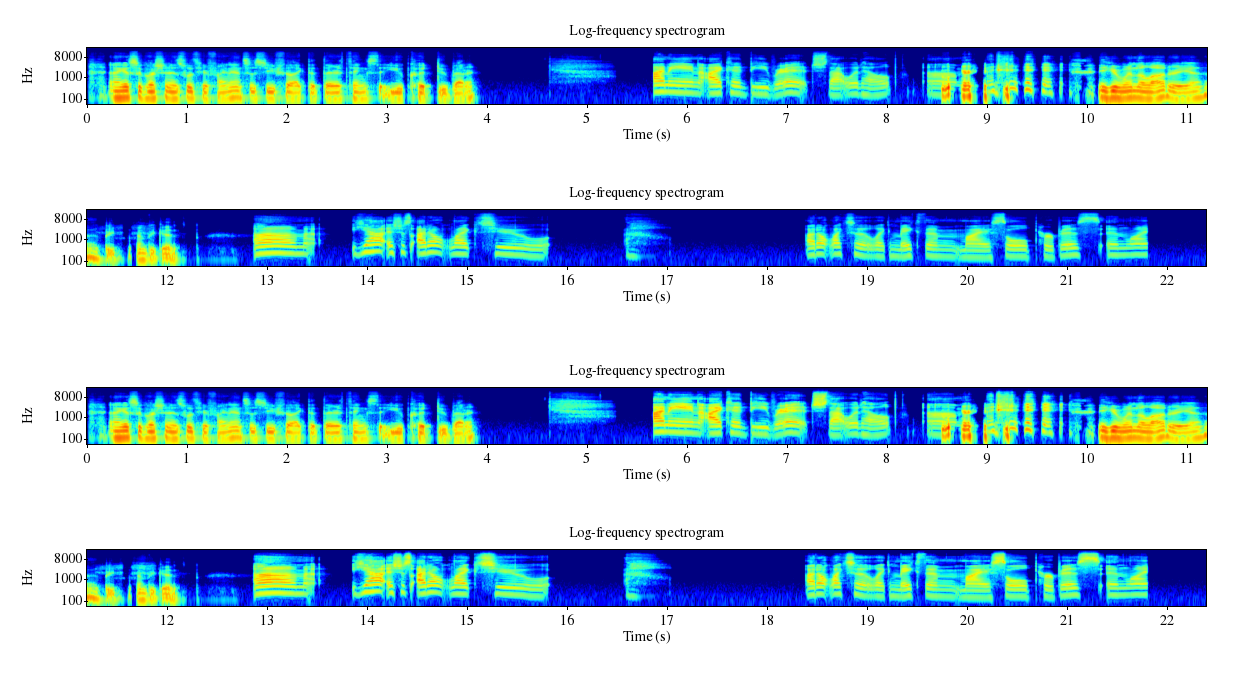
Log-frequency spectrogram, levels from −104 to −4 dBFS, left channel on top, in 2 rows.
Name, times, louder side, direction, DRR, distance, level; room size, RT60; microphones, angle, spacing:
voice 1, 0.0-3.9 8.5-8.9 9.9-12.1, equal, 5° left, 1.3 m, -32 dB
voice 2, 4.6-5.2 5.7-8.0 8.4-8.7 9.0-9.7 11.7-11.8 12.9-13.5 13.8-15.8 16.6-16.9 18.4-21.8, right 5 dB, 65° right, 2.1 m, -37 dB
head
